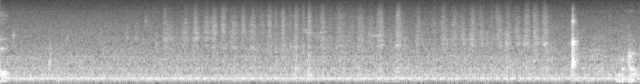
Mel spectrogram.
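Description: Faint scratching and dabbing of a watercolour brush on paper over a steady low hum, with a single sharp click about seven seconds in.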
